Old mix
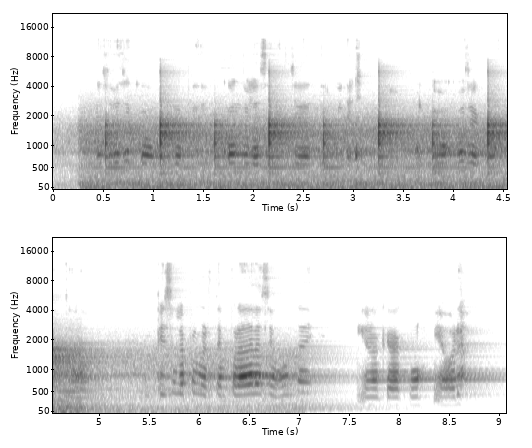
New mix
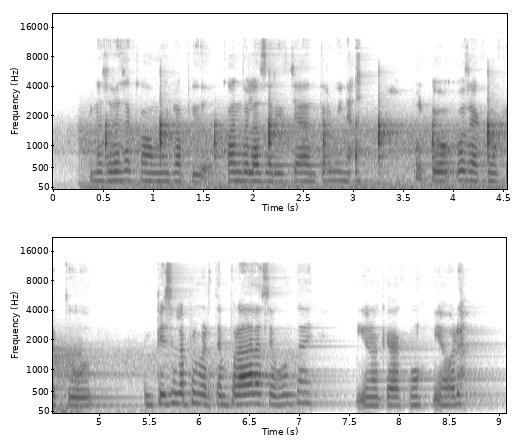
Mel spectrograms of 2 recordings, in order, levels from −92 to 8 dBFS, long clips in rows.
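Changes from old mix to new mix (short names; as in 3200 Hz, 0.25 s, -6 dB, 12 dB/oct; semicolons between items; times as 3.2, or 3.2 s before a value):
speech: remove ladder high-pass 770 Hz, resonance 80%; background: send -8.0 dB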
